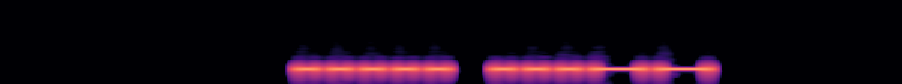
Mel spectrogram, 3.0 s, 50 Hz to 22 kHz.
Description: Morse code, heard as a keyed tone, about 22 wpm, 700 Hz. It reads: 53
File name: practice / 22wpm / Two Letter-Number Combinations - 22wpm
